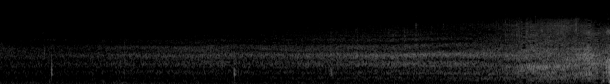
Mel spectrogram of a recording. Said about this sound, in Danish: og der kørte der en bil forbi, og det er stort set også det eneste, der egentlig foregår her i Ringsbjerg.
